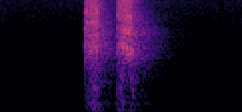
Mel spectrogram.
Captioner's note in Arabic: تمزيق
